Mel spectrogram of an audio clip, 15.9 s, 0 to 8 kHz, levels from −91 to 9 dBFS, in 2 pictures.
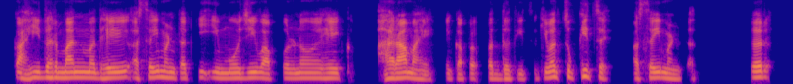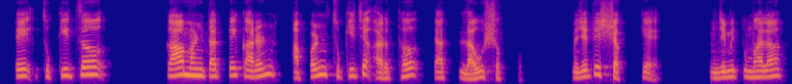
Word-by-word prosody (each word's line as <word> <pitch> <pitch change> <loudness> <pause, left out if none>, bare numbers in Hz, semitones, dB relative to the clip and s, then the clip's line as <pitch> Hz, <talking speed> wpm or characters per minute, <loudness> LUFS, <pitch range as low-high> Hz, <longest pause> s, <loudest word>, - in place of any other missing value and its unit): काही 145 +2 0
धर्मांमध्ये 155 0 +1
असंही 155 +3 -2
म्हणतात, 150 -4 -2
की 160 - -6
इमोजी 145 +1 -1
वापरणं 140 +1 -3
हे 145 +1 0
एक 140 - -7 0.3
हराम 145 +1 +4
आहे. 120 -3 -5
एका 130 -1 -7 0.2
पद्धतीचं 125 0 -8
किंवा 155 +4 +1
चुकीचं 180 +2 -3
आहे, - - -11 0.3
असंही 150 0 0
म्हणतात. 130 -5 -5 0.6
तर 165 +1 +4 0.4
ते 200 +1 +5 0.2
चुकीचं 210 +5 +3 0.7
का 205 +2 +10
म्हणतात 205 -3 +5
ते 220 - +2
कारण 190 +6 +4 0.2
आपण 185 +10 +2
चुकीचे 200 +5 -1
अर्थ 150 +3 0
त्यात 205 -7 -1 0.2
लावू 130 +5 +3
शकतो. - - -7 0.5
म्हणजे 155 +4 +2
ते 240 - +4
शक्य 240 - +1
आहे. - - -5 0.5
म्हणजे 150 +2 0
मी 175 - +1
तुम्हाला 175 +2 +2
155 Hz, 145 wpm, -25 LUFS, 145-185 Hz, 0.7 s, का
